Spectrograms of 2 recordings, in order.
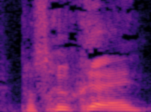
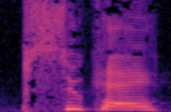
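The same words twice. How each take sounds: First: Psuche with a rasped throat CH, not K; guttural CH. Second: Psuche with the P sounded before the S; P pronounced. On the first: Preacher correcting the Greek word, psuche with guttural CH. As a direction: say psuche as "psoo-khay", scraping the KH. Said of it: "that's actually not a K". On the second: Preacher teaching the Greek word, psuche with sounded P and K. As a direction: say psuche as "psoo-kay", P audible. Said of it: "they pronounce the P and the S". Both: Shown as a demonstration.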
